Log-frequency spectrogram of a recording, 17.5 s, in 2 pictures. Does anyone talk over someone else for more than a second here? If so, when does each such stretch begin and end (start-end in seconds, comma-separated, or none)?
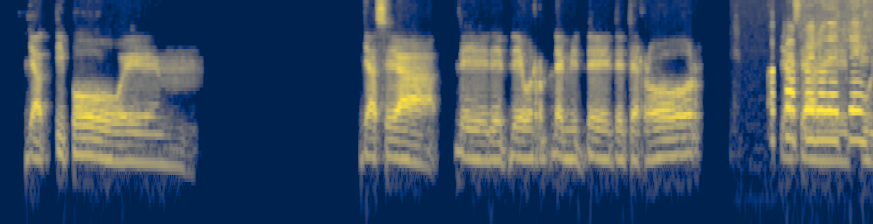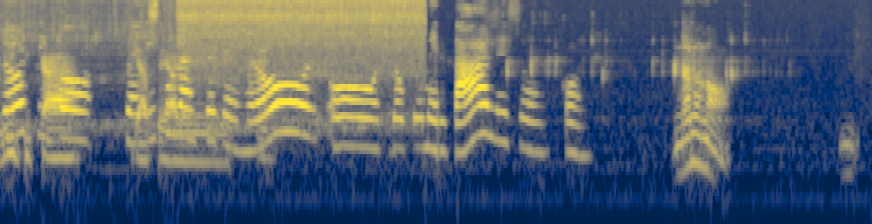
7.8-9.5, 10.1-11.4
